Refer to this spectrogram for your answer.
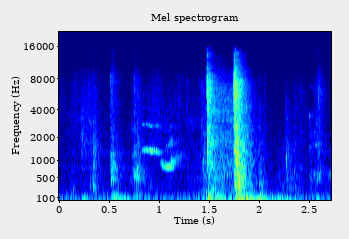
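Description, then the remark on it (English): A door is pushed shut, with two quick knocks of the latch and slam, while a few faint bird chirps are heard. “But, matter of fact, I'm going to shut the door. Shut the door real quick.”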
